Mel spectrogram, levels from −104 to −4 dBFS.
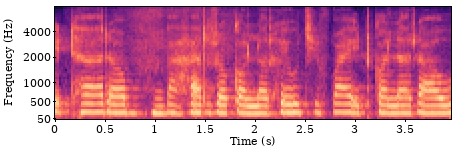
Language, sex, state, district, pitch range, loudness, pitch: Odia, female, Odisha, Khordha, 200-220 Hz, -16 LUFS, 210 Hz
